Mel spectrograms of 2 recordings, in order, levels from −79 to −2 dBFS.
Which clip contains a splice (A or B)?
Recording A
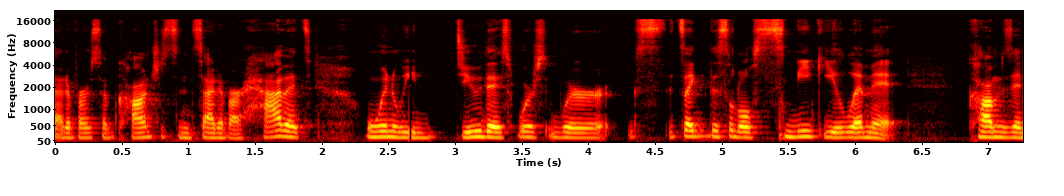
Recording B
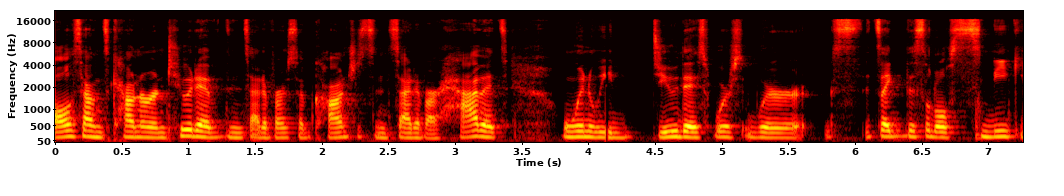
B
